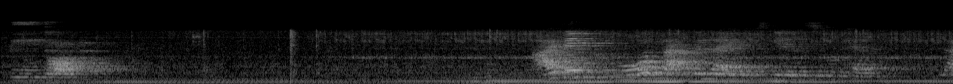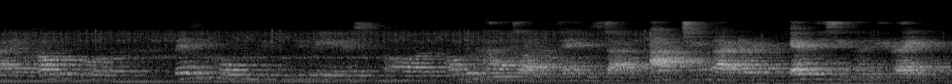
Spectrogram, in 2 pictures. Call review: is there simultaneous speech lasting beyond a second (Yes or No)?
Yes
